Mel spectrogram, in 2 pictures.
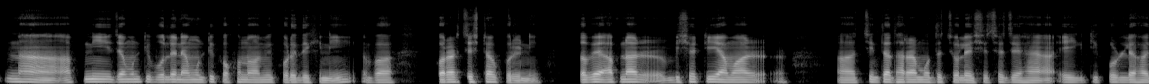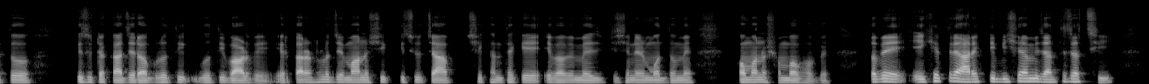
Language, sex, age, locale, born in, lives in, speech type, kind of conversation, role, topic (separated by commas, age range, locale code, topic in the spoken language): Bengali, male, 40-44, bn-BD, Bangladesh, Bangladesh, conversation, advice, user, অতিরিক্ত কাজের চাপ কি রাতে আপনার ঘুম আসতে বাধা দিচ্ছে?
